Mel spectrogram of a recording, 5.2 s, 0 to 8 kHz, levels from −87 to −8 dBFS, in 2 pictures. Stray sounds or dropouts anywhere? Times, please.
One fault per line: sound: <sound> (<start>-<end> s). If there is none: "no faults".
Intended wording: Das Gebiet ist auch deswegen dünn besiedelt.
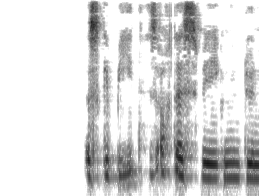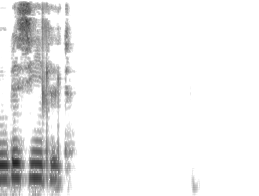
no faults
